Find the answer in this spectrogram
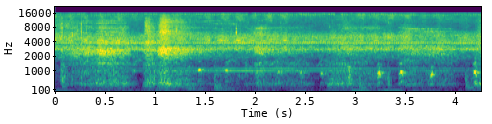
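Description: Quiet stretch with a few soft clucks from chickens and light rustling of footsteps moving through grass, over a faint steady hiss.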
